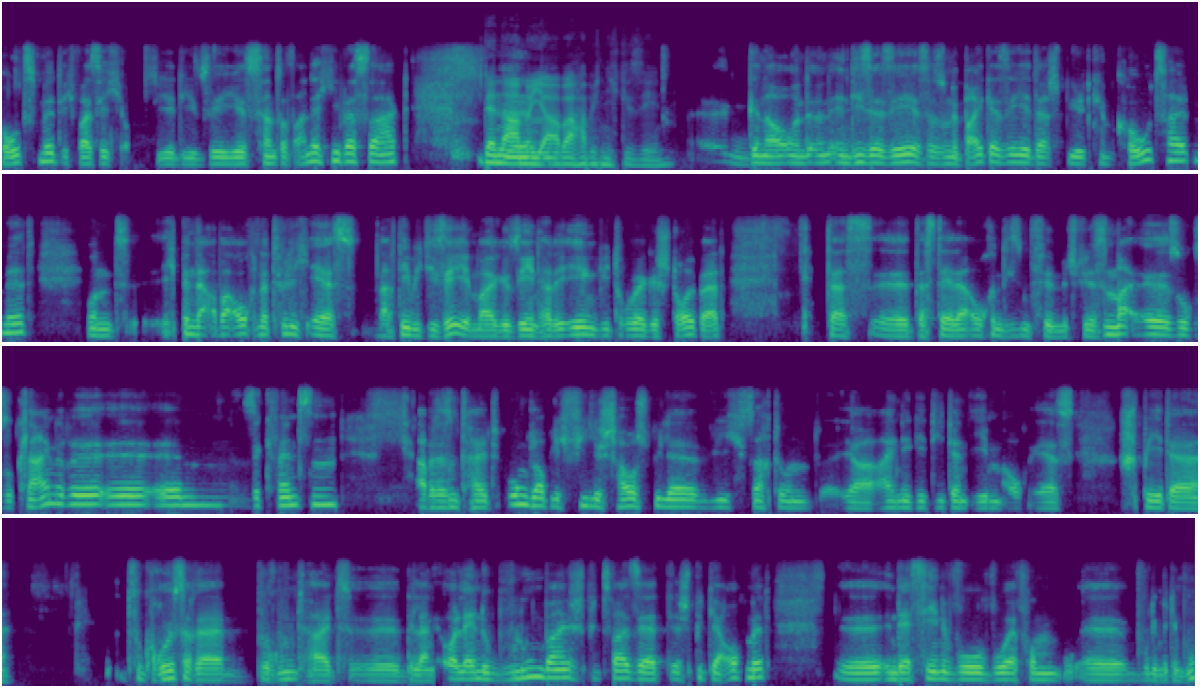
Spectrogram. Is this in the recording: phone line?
no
